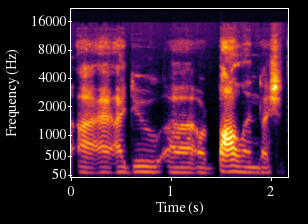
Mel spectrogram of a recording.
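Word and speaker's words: Bolland: put this one up just to put another Boland up um I I do uh or Boland I should say as the proper pronunciation as Joseph melkier has taught me um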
